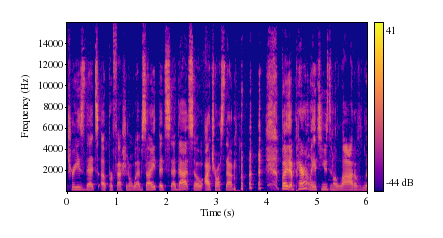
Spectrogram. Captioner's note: laughing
